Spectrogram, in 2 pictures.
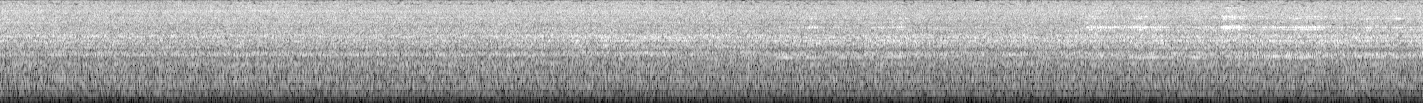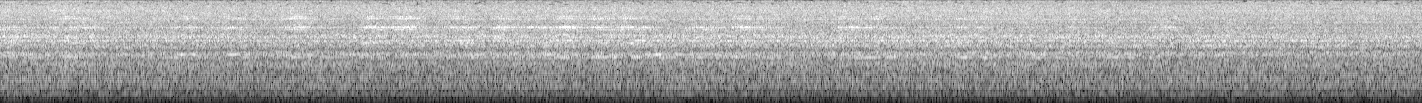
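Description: Small electric disc sander running steadily, a constant motor hum and whine over a hiss, as small plastic curling-shoe slider pieces are held against the sanding disc to shape them.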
